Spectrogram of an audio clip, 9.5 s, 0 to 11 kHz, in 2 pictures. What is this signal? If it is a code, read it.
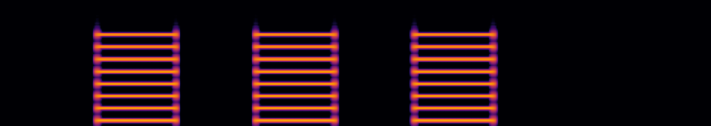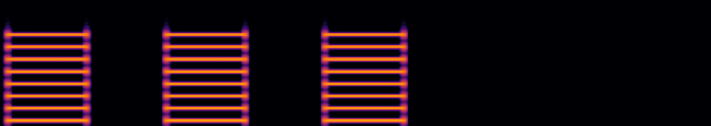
Alarm pattern, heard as an alarm's beeps, played twice, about 530 Hz. Temporal three. Smoke or fire, evacuate.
